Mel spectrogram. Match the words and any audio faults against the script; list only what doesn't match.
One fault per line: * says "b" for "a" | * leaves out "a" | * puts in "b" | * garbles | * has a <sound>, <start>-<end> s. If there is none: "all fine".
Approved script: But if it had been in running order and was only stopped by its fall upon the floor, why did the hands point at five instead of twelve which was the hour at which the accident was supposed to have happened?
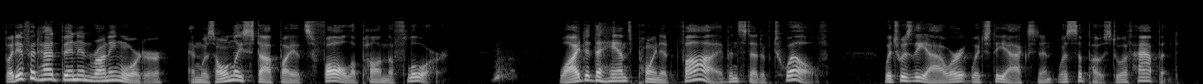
* has a whoosh, 4.9-5.2 s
